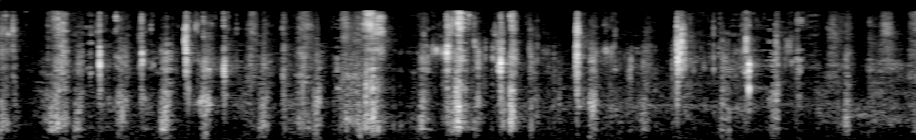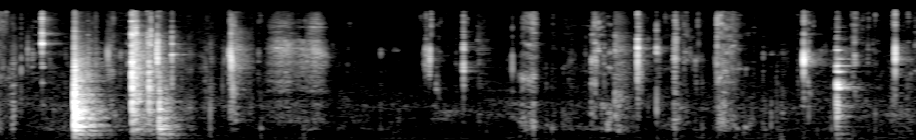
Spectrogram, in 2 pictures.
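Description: A person chewing a mouthful of rice and sour pickled-cabbage pork stew close to the microphone, with soft crunching and many small wet clicks. One louder noise comes about seven and a half seconds in.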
